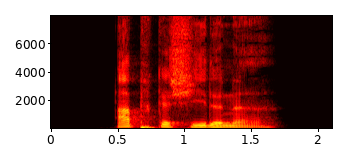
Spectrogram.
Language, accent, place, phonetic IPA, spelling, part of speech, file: German, Germany, Berlin, [ˈapɡəˌʃiːdənə], abgeschiedene, adjective, De-abgeschiedene.ogg
- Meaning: inflection of abgeschieden: 1. strong/mixed nominative/accusative feminine singular 2. strong nominative/accusative plural 3. weak nominative all-gender singular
